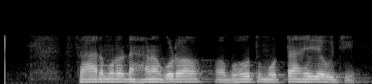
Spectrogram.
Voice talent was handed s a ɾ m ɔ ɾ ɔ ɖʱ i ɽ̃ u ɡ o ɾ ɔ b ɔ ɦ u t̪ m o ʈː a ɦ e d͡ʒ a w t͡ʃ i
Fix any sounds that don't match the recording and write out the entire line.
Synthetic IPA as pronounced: s a ɾ m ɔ ɾ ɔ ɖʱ a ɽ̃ ɔ ɡ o ɽ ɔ b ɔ ɦ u t̪ m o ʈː a ɦ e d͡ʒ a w t͡ʃ i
